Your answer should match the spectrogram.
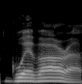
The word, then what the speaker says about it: Guevara: of working with someone try pronouncing my last name without the you sound imagine it's silent or not it's your show anyway I want to is it so he's saying so it's Guevarra so take out the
